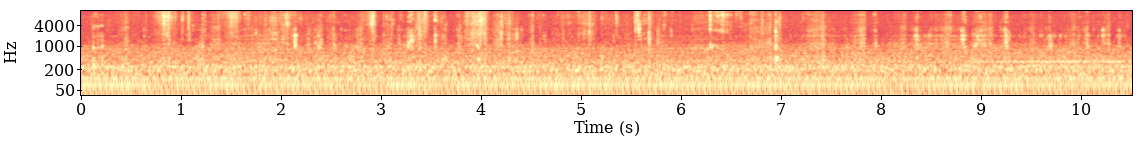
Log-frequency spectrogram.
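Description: A person chewing salad close to the microphone: moist crunching with scattered small clicks and crackles, one sharper click about seven seconds in, over a steady low hum.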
